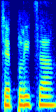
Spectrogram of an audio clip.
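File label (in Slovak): "Teplica", Slovak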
